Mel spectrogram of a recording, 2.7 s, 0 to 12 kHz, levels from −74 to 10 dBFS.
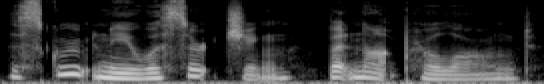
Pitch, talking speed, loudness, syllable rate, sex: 180 Hz, 155 wpm, -16 LUFS, 4.7 syllables/s, female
